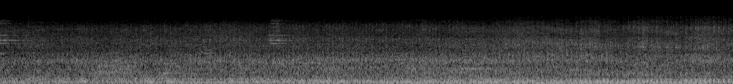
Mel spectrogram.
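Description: Busy street traffic: vehicle engines running with a steady low hum amid general street noise, with a brief high-pitched beep about three seconds in.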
